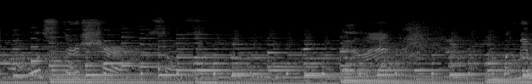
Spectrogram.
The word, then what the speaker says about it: Worcestershire: So, Worcestershire. Iyon yung pa-pronounce natin sa atin, ba? Ang pag-bigkas pala, hindi gano'n na. Worcestershire sauce.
